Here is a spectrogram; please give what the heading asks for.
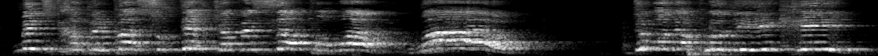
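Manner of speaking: loud, high booming proclamation; preaching at full force. Acted. Preacher describing heaven's throne to the congregation, loud. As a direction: shout the glory of heaven to the crowd.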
